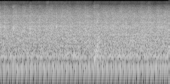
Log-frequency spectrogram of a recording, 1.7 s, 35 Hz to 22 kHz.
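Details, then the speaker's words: Miller Big D2 welder generator on low idle, test after reassembly with a rheostat whose ceramic stop is broken: steady, even low idle with a smooth unbroken beat and no misses or knocks; runs normally. "here's the test I have it just on low idle I just want to see if something's going to"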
